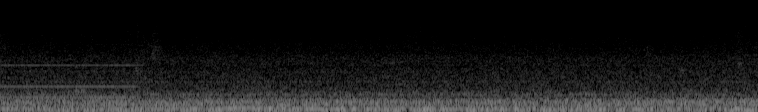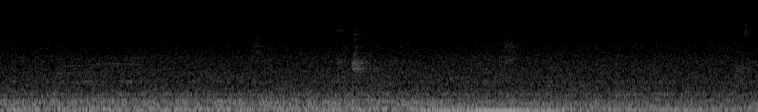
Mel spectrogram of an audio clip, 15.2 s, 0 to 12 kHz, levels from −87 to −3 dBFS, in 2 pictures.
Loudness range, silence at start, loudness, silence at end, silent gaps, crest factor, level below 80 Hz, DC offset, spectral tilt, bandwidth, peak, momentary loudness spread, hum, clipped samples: 1 LU; 0 s; -53 LUFS; 0 s; none; 14 dB; -52 dBFS; under 0.1%; -8 dB/octave; 9.4 kHz; -36 dBFS; 3 LU; none; under 0.1%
